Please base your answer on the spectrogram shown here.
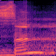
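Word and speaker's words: son: आगे लिखा दोस्तों एस ओ एन इसे पढ़ते हैं सन।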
